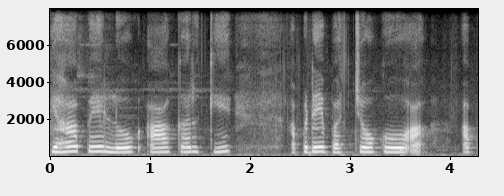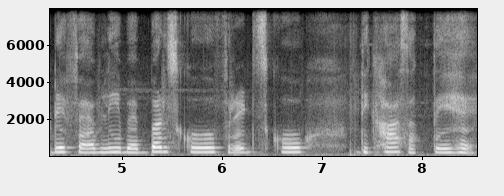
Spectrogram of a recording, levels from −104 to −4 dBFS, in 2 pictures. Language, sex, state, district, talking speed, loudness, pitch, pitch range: Hindi, male, Uttar Pradesh, Lucknow, 120 wpm, -18 LUFS, 240 Hz, 230-250 Hz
